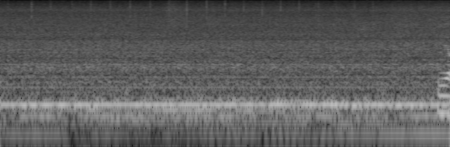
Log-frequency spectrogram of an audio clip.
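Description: Steady low machine hum with a faint, even ticking several times a second.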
